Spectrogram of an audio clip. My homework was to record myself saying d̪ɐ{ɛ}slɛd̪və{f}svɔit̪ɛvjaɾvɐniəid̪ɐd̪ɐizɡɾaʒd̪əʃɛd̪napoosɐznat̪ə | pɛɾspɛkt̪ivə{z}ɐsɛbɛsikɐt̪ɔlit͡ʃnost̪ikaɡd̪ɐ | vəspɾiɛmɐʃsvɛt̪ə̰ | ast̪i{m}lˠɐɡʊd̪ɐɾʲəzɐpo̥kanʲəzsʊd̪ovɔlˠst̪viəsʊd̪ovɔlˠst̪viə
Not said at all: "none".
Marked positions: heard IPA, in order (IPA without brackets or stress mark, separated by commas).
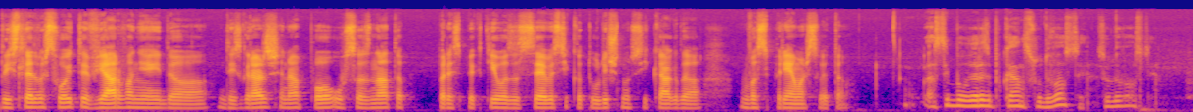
i, ʃ, z, b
